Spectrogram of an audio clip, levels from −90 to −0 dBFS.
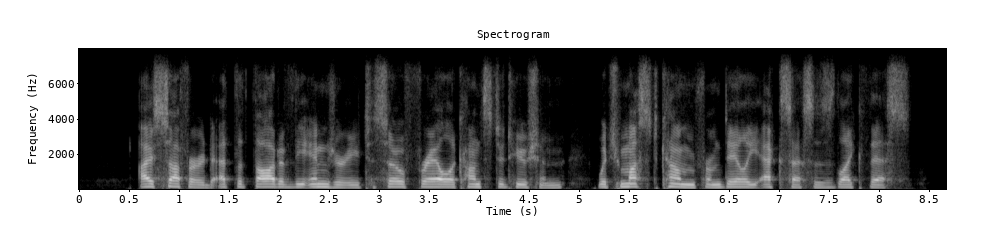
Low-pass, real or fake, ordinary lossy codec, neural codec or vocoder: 7.2 kHz; fake; Opus, 32 kbps; codec, 16 kHz, 8 kbps, FunCodec, trained on LibriTTS, 25 frames a second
